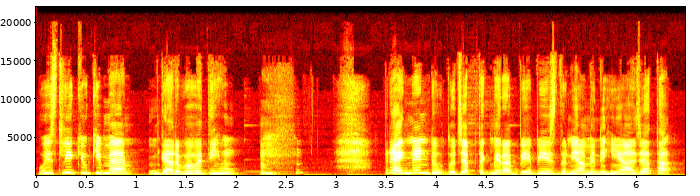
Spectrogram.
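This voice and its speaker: Woman acting a chatty, high-pitched young neighbour. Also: normal speed, close to an everyday voice. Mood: chatty, smug. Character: idle, self-satisfied pregnant neighbour woman.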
